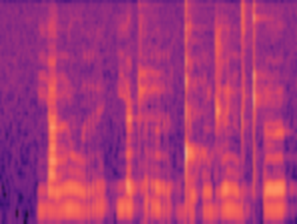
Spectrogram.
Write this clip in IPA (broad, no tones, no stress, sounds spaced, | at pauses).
j a n̪ u r | j ɐ ʈ r u r ɡ͡ǃ e ʔ n d͡ʒ ø n d e ʈ ʔ ɵ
